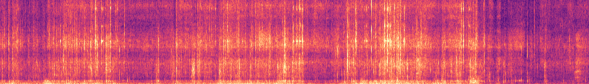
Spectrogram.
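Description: Mountain bike riding fast down a dirt trail: wind buffeting the microphone, with the clatter and rattle of the bike and tyres over roots and bumps. The sound drops sharply about nine and a half seconds in and stays quieter to the close.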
